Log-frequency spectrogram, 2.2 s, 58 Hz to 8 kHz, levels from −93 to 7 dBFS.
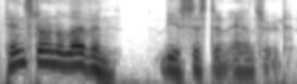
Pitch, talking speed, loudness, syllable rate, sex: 150 Hz, 160 wpm, -17 LUFS, 6.8 syllables/s, male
